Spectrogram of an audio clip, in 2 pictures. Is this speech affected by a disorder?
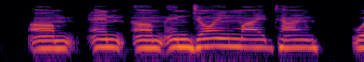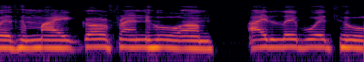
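Yes: ALS; slightly slurred, has to slow down.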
